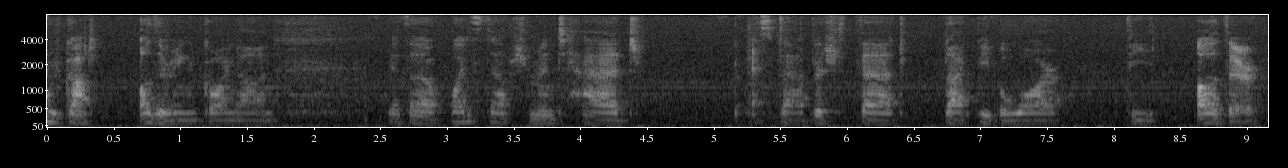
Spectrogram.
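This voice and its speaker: Tired, slurring Irish man vlogging. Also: mid-range voice. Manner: rambling and conversational, with many restarts and acted-out asides. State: tired late at night, slightly slurred. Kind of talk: casual spoken video essay. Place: indoors at home at night. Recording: distant mic with faint hiss.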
